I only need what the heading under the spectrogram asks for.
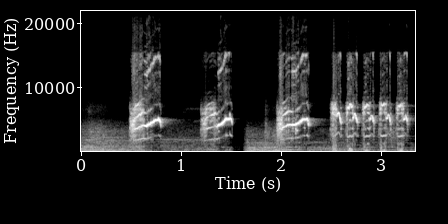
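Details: Crested jay calling a rival with three loud, shrill, quavering whistles. A short burst of five or so rattling pulses closes the sequence.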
